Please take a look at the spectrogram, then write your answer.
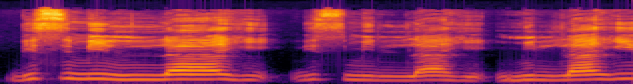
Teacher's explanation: quand c'est une kasara qui précède le mot Allah, la lettre lam sera lue avec tarqiq, sans tafkhim.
